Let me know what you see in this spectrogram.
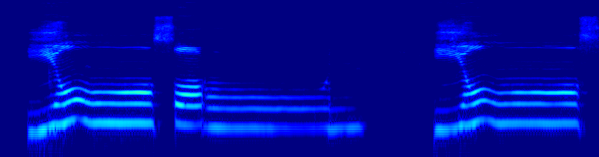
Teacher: because Sod is a heavy letter, the gunna will be heavy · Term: ikhfa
